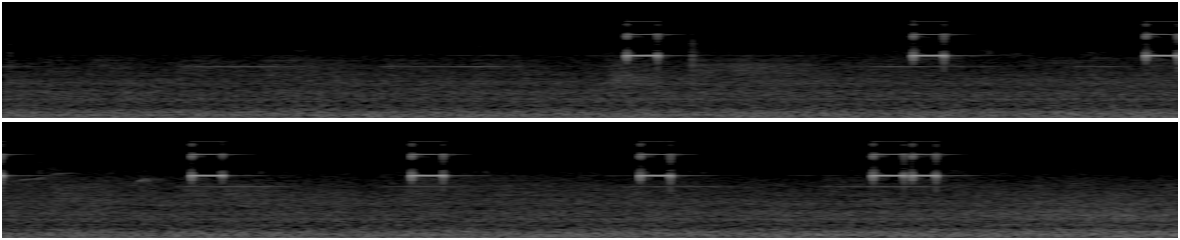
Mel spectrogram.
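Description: Fingerprint sensor of an electronic cabinet lock beeping as it is tapped: six short high-pitched beeps about a second and a half apart, then a quick double beep as the sensor's ring light turns green to confirm the six-tap sequence.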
